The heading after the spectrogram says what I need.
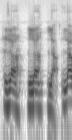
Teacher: अब ल को देखिए, ल बोल के देखिए, जीभ जो है ना, दांत के नीचे वाले हिस्से में, या फिर ल है ना, दांत से जाके टकरा रहा है, ये हो गया हमारा दंत।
